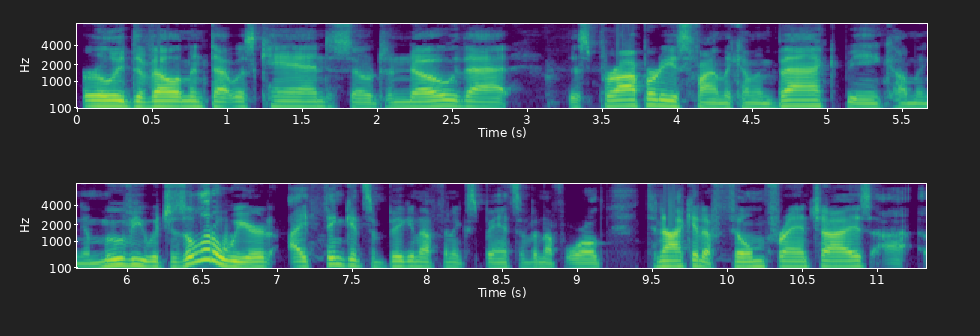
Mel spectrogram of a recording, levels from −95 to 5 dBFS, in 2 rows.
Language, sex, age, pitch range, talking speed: English, male, 30-49, 115-140 Hz, 210 wpm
